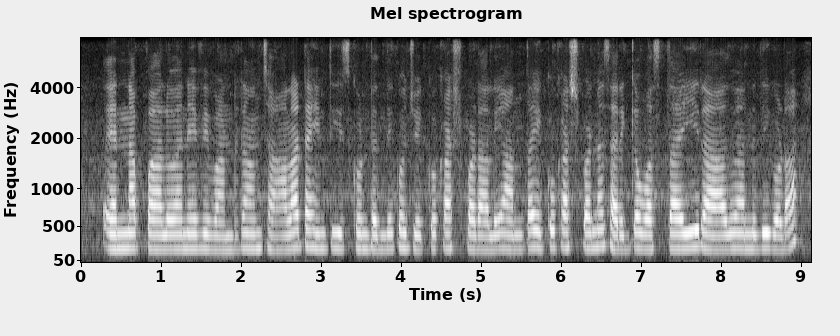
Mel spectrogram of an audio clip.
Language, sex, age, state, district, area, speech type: Telugu, female, 45-60, Telangana, Mancherial, rural, spontaneous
